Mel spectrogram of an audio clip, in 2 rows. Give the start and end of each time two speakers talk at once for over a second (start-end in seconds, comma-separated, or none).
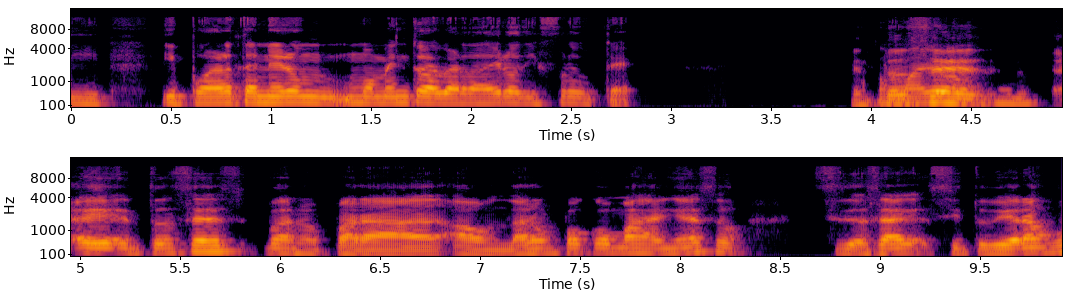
none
